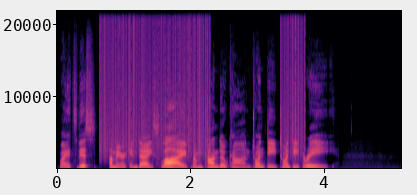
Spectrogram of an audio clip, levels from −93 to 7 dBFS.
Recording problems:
crackling; noticeable; from 0.5 to 2.5 s and at 3.5 s; 15 dB below the speech

